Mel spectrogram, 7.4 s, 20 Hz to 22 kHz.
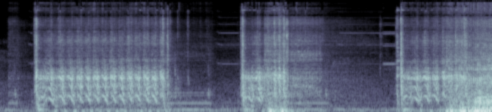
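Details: Nissan Silvia S13 CA18 on E85, first start after upgrading from Bosch 044 to Bosch 200 external fuel pump and replacing leaking lines: short even cranking, fires and settles into steady idle through restarts, no leaks; healthy.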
